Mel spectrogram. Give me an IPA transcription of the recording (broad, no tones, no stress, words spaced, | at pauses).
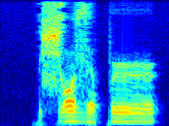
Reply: ɕɔzə pə˞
